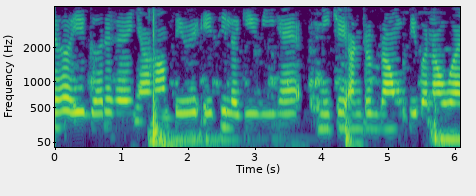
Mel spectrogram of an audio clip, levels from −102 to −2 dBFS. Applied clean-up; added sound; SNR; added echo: classical method Wiener filter.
